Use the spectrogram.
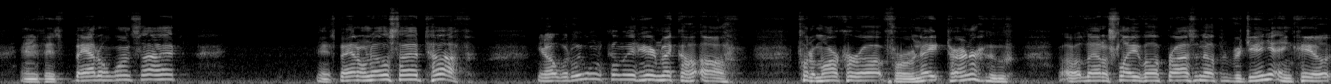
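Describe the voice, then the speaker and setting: A high-pitched man with an Alabama accent, his speech broken by long, frequent pauses. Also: ordinary pitch variation, moderate pace. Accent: Southern US (Alabama). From Alabama, US South. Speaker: public commenter at city council meeting. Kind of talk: public comment speech. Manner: animated.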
